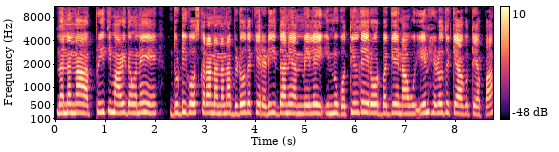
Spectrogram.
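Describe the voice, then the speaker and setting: A woman's voice: high voice, level tone, brisk, dark tone, lightly acted. A woman voicing a young daughter betrayed by her fiancé, pleading earnestly with her father, in a retold television serial.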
